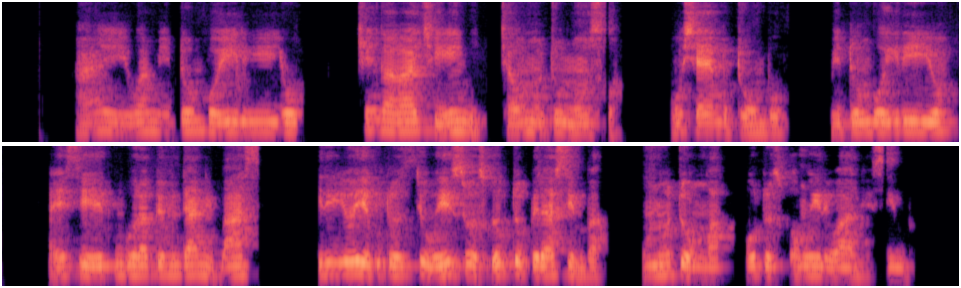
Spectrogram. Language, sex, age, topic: Ndau, female, 36-49, health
